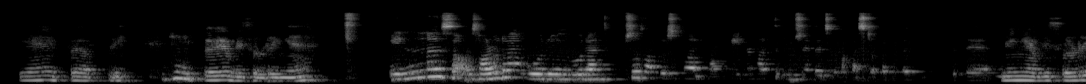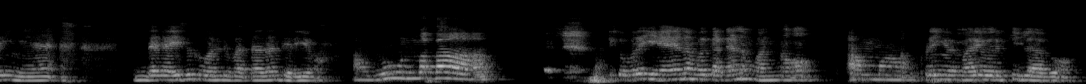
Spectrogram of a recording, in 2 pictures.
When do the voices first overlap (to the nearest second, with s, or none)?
none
